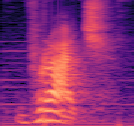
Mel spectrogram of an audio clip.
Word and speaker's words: Врач: Врач. V sounds as V. Врач.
